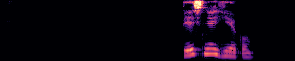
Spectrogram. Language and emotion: Russian, neutral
